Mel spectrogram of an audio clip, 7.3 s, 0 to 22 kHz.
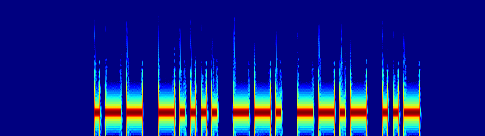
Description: Morse code, heard as a keyed tone, about 15 wpm, 700 Hz. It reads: W6GQU
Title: USA Call Signs Repeated 2x 15wpm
